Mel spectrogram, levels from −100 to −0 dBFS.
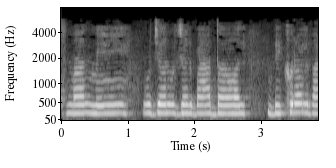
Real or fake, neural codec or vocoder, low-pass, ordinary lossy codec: fake; codec, 44.1 kHz, 2.6 kbps, DAC; 7.2 kHz; MP3, 24 kbps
